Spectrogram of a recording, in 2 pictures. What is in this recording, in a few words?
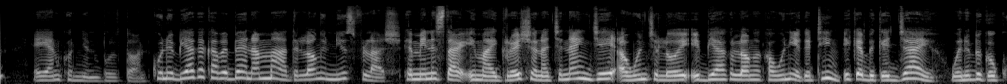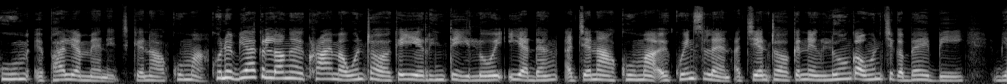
dinka, podcast; SBS Dinka News Flash 13/02/2023; Minister Immigration aci ya thiɛch ku thiɛch ee parliament ekenne Immigration Detention. Ku ne Queensland, ke akuma ä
